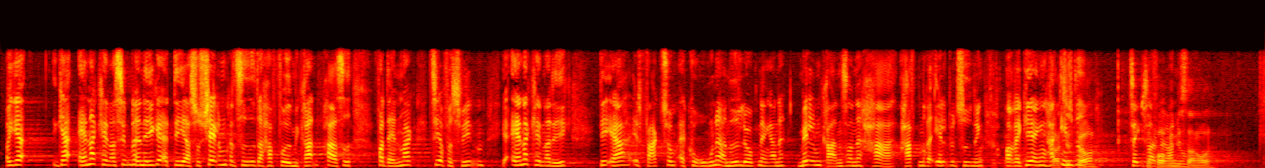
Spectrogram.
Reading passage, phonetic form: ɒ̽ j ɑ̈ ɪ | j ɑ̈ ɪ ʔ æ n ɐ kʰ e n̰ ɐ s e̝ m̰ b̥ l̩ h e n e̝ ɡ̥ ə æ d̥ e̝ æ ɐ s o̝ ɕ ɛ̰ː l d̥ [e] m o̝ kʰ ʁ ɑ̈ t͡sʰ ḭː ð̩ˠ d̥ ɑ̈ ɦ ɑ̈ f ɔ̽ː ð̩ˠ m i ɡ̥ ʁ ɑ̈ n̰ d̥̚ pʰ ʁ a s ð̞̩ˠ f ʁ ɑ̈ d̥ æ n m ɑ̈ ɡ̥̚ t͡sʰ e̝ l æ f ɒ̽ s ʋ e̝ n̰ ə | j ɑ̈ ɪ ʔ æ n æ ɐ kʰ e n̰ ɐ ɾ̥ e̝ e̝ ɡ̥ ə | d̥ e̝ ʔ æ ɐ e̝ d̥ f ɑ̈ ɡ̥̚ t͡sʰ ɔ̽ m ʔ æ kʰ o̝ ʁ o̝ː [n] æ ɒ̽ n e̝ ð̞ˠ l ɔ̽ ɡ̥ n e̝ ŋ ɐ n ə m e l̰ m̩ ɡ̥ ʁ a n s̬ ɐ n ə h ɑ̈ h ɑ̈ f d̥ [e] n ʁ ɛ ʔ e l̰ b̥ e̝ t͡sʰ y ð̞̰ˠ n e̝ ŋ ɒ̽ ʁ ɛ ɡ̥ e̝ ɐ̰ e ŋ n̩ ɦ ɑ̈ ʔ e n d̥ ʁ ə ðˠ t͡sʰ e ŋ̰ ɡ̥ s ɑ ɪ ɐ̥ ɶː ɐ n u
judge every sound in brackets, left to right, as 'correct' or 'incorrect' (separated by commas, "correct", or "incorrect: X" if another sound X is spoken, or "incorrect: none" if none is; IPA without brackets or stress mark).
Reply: correct, correct, correct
